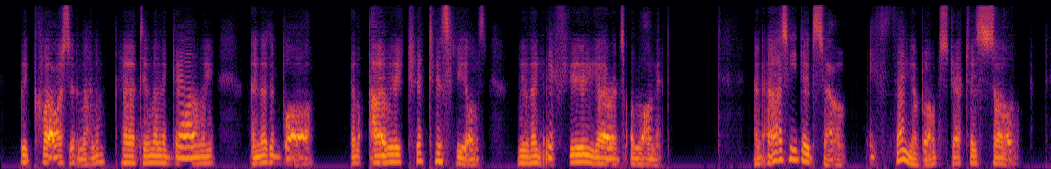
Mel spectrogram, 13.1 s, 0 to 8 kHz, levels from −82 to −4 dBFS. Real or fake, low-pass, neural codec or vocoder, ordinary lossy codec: fake; 7.2 kHz; codec, 16 kHz, 0.5 kbps, FreqCodec, smaller model; MP3, 48 kbps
